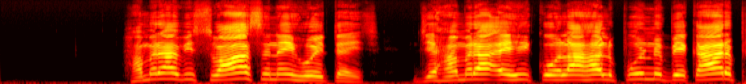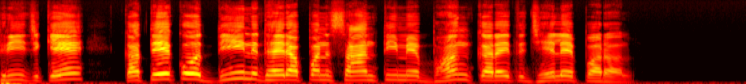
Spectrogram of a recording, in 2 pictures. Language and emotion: Maithili, angry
